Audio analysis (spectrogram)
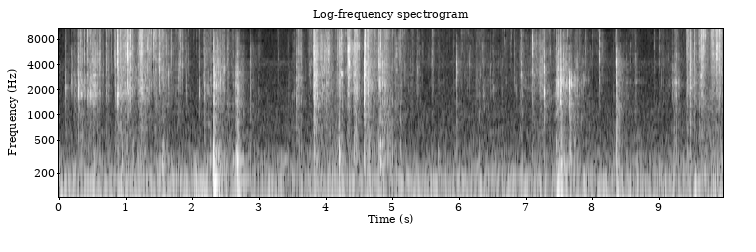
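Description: A metal knife scrapes and cuts through a porous, airy pink foamy soap bar held in the hand, breaking off crumbly pieces. Bright, dry crunching and crackling come in bursts separated by quieter stretches of faint scraping.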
